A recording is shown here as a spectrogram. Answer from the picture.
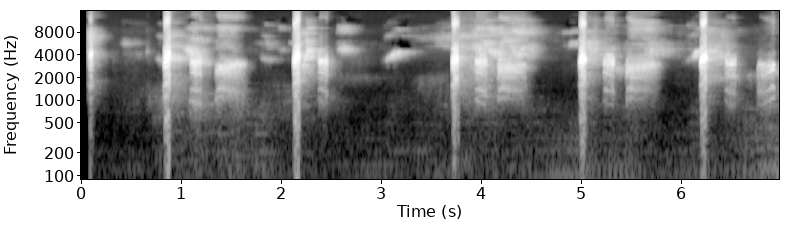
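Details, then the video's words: Long-tailed shrike, a master bird singing in full voice while tutoring two young birds; harsh broadband clicks about every 1.3 seconds, each followed by scratchy, chattering phrases. "SUHU CENDET FULL GACOR MELATIH 2 MURIDNYA"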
